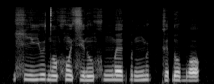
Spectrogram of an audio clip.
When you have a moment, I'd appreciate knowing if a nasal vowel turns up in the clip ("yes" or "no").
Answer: yes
